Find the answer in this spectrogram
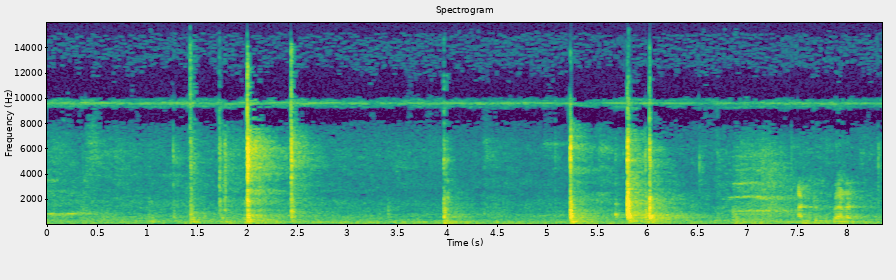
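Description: A Ford Figo's bonnet being opened: a series of sharp metallic clicks and clanks as the latch is released, the bonnet is lifted and the prop rod is swung up and set in place. The clicks come about a second and a half to two and a half seconds in and again at about four seconds, and the loudest clanks come at about five to six seconds.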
